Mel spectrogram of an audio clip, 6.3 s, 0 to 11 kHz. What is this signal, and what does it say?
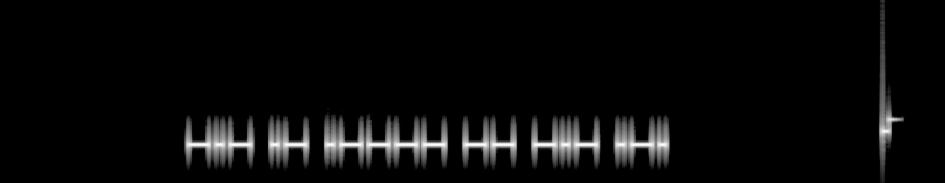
Morse code, heard as a keyed tone, about 26 wpm, 700 Hz. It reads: KA1MKR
